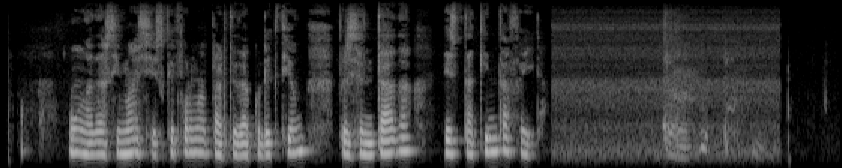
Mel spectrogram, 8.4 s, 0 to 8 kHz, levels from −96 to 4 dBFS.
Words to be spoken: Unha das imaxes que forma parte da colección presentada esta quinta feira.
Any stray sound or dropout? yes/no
yes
